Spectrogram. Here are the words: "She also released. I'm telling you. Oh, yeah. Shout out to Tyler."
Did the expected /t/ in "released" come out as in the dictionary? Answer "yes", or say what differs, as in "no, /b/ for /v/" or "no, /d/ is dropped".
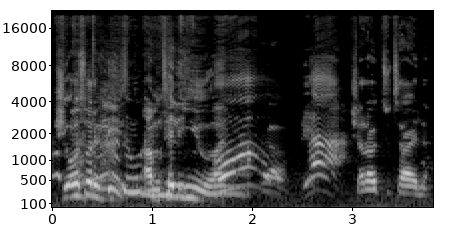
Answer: no, /t/ is dropped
